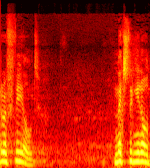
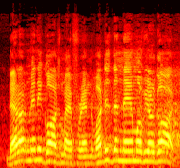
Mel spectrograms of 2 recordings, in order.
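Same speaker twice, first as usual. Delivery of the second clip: put-on Indian accent; 3 semitones higher than usual. Indian farmer questioning.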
